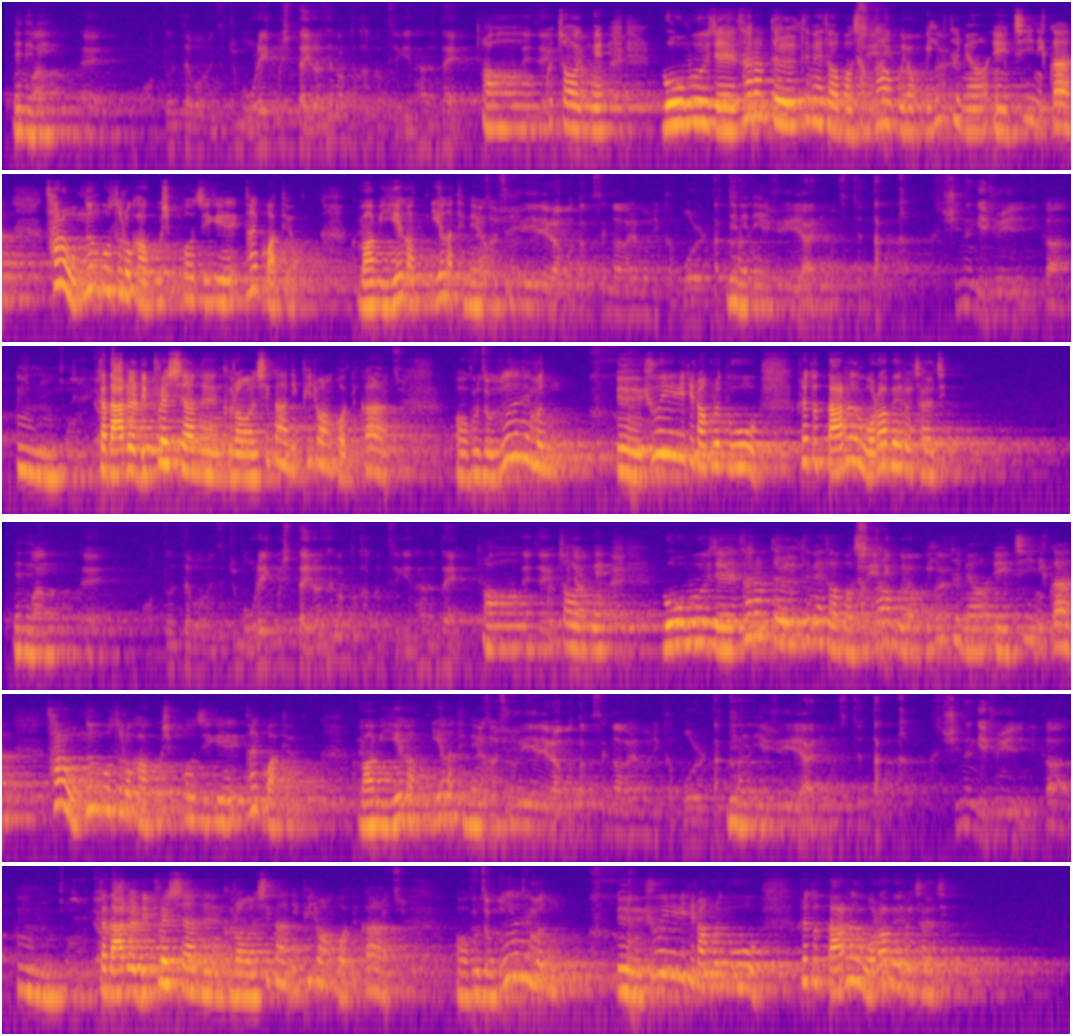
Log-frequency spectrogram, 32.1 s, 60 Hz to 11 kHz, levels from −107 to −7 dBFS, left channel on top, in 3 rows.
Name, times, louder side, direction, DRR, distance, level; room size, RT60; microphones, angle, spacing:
voice 1, 0.1-0.5 4.8-6.0 6.6-13.7 13.9-15.9 17.9-18.4 21.5-22.0 22.3-27.0 27.5-30.8, left 3 dB, 60° left, 9 dB, 0.6 m, -30 dB
voice 2, 0.8-1.1 1.3-6.3 8.5-9.6 14.2-14.8 15.4-21.4 21.7-22.4 22.8-23.0 25.3-27.0 27.2-27.8, equal, 5° right, 1 dB, 0.8 m, -49 dB
17.0 x 7.5 x 2.7 m, 2.8 s
head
